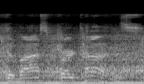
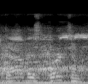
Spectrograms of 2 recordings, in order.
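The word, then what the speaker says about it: Dāvis Bertāns: Oh, well, now, at this point in my life, it's Davis Bertans. Is that how you say his name? Davis Bertans.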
